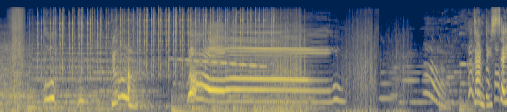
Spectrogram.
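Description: Cartoon soundtrack: light background music with characters' wordless vocal exclamations, including one long held cry in the middle. Under that cry runs a fast, even rattle of clicks.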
